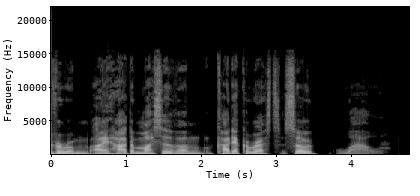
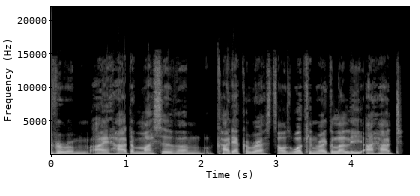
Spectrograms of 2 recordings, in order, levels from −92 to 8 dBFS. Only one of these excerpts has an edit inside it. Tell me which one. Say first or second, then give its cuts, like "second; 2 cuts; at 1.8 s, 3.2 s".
second; 1 cut; at 3.0 s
